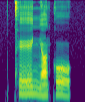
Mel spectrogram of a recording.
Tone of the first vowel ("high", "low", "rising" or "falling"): high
